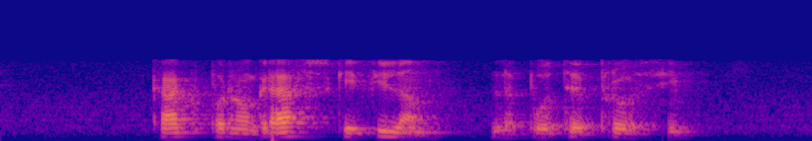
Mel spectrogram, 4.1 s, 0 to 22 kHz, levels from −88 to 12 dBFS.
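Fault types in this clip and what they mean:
Packet loss with pitch repetition: at 1.36 s and 3.31 s, 20 ms and 30 ms of speech are lost and patched by repeating the last pitch period, so each gap sounds like a brief, buzzy held tone rather than a silent click or dropout.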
